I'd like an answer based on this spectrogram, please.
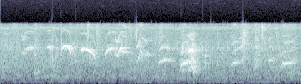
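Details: Corgi puppies from three litters playing together in a play yard: many overlapping high, thin whines and yips, rising and falling, rough and continuous, with a woman's voice nearby.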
